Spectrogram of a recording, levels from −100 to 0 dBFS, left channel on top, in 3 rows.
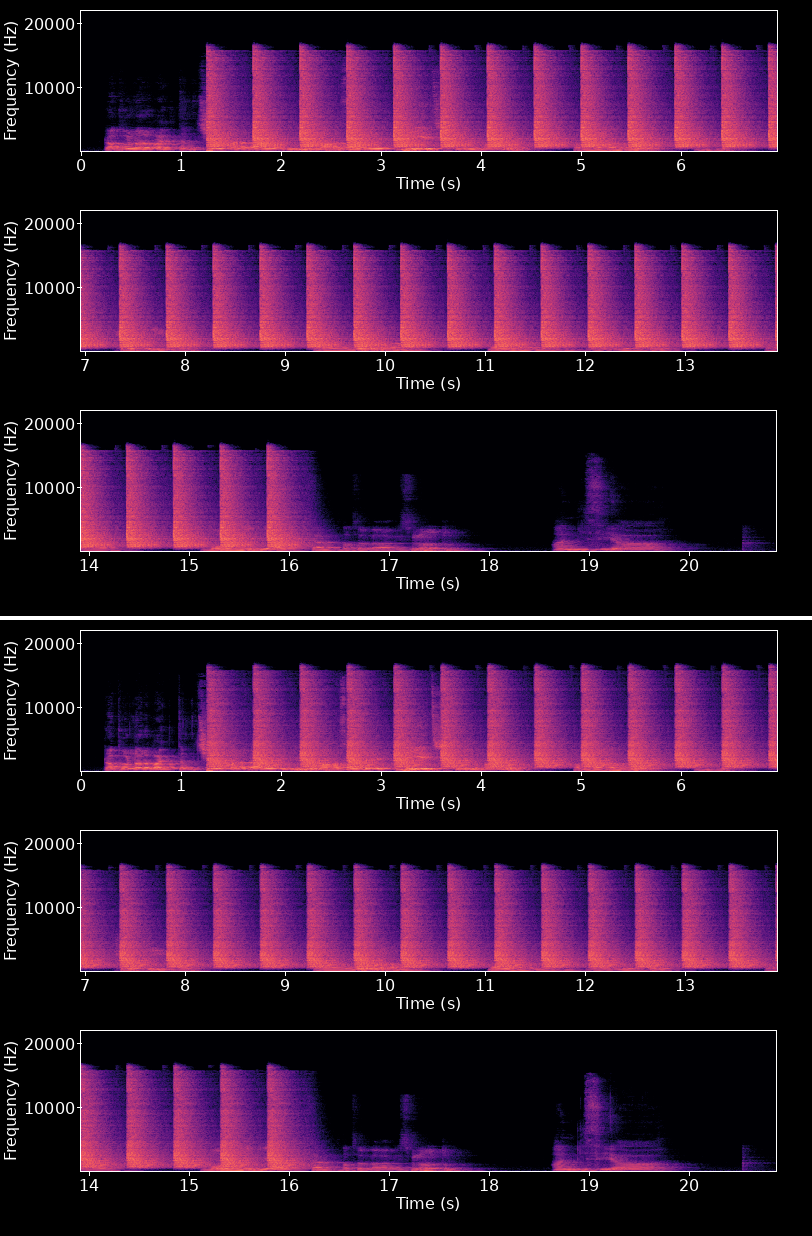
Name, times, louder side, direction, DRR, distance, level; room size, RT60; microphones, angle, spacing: voice 1, 0.2-4.4 9.6-9.9 18.6-19.7, right 1 dB, 75° right, 1 dB, 0.9 m, -33 dB
sound 1, 1.3-16.2, left 1 dB, 60° left, 1.6 m, -28 dB
voice 2, 4.9-5.8 6.1-6.5 7.3-8.1 9.3-10.4 11.0-12.9 13.8-14.3 15.1-17.7, right 1 dB, 20° right, -7 dB, 0.6 m, -38 dB
3.5 x 2.4 x 4.5 m, 0.73 s
head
